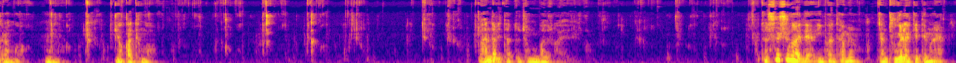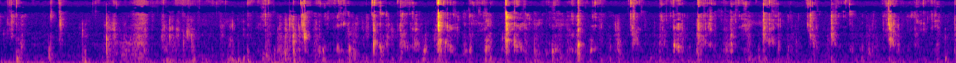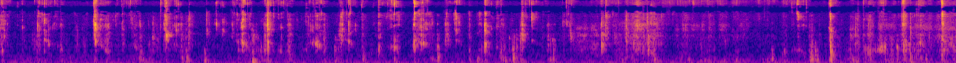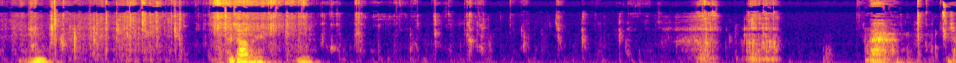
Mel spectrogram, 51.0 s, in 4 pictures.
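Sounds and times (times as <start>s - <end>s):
person chewing crunchy bread: 0.0s - 50.9s.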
